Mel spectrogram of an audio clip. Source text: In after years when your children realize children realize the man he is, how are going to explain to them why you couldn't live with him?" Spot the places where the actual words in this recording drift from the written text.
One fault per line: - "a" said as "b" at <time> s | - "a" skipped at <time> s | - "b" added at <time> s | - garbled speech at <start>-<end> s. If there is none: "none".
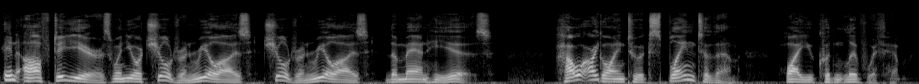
none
